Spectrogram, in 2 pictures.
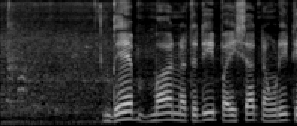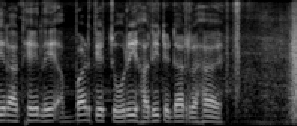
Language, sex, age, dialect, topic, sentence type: Chhattisgarhi, male, 18-24, Western/Budati/Khatahi, banking, statement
